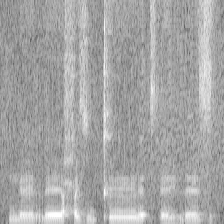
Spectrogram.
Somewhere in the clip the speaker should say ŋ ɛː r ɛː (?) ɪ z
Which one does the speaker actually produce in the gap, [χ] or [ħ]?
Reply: ħ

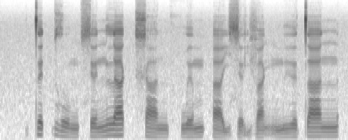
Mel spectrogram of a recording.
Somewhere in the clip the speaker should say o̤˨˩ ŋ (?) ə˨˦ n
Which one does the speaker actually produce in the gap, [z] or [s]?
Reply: s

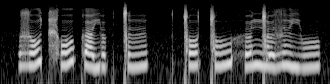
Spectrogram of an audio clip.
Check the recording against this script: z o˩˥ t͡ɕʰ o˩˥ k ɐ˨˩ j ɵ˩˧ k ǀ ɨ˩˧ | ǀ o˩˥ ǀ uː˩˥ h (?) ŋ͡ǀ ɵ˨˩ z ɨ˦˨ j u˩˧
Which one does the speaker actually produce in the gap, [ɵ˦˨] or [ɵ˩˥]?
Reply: ɵ˩˥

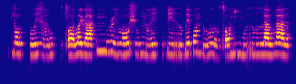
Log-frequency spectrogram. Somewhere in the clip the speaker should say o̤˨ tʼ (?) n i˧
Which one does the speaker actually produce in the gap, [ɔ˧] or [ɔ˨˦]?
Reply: ɔ˨˦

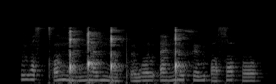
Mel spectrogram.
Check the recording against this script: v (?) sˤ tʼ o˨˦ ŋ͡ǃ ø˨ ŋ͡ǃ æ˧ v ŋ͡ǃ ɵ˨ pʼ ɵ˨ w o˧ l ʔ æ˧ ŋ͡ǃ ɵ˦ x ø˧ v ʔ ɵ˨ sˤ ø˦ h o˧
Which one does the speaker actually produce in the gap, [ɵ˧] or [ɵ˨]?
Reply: ɵ˧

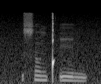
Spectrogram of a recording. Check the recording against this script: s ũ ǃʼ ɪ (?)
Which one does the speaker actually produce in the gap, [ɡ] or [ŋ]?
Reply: ŋ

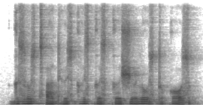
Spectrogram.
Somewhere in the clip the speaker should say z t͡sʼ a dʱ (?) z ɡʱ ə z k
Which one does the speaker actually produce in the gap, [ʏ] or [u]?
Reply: ʏ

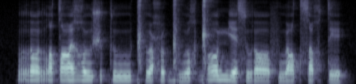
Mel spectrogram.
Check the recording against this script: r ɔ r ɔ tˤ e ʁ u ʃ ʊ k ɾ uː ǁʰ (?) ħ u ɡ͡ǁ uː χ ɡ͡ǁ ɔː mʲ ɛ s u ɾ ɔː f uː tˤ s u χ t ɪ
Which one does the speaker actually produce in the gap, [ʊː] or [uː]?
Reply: ʊː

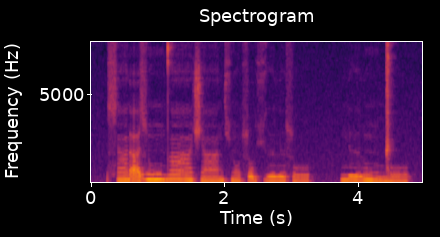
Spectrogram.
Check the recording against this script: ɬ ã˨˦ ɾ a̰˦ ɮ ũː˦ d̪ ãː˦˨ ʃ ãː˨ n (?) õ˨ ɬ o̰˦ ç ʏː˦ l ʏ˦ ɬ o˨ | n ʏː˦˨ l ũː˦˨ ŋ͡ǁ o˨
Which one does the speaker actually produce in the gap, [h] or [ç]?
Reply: ç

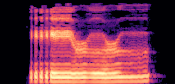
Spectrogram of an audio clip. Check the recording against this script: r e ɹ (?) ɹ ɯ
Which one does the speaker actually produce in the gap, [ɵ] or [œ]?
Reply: ɵ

